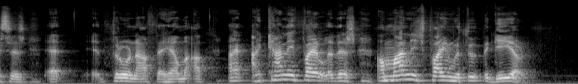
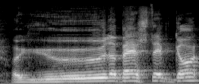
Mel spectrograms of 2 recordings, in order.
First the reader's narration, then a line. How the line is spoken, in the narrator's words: He sneers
